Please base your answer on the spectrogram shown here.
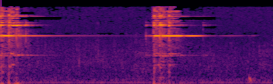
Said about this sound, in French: L'homme va arrêter sa voiture devant une maison qui se trouve au boulevard des Belges. Sort de voiture. Et sonne au portail.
